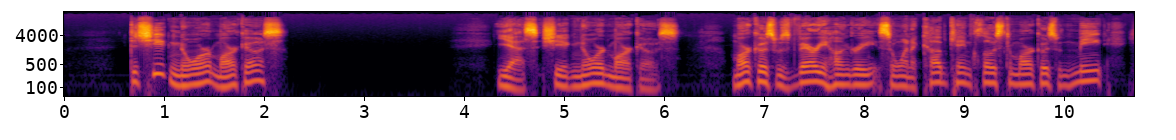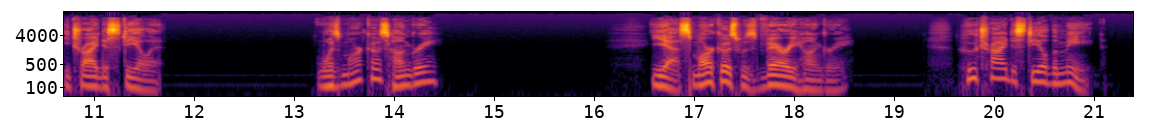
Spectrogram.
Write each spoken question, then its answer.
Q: Who tried to steal the meat?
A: Marcos tried to steal the meat.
